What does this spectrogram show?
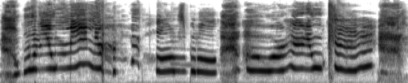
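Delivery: very high, drawn-out wail of panic; hammed-up tearful shriek, stretching the words; freaking out. Retelling news of a friend in hospital, freaking out. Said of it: "I, like, freaked out".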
